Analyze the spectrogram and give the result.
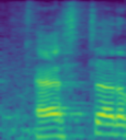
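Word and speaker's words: ester: ईस्टर की spelling में EASTER, ईस्टर लिखा होता है उसमें, ES है तो एस्टर पढ़ेंगे उसको, ठीक है।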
